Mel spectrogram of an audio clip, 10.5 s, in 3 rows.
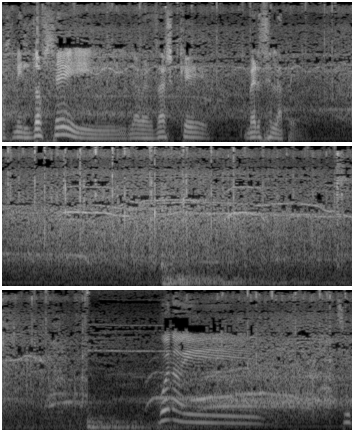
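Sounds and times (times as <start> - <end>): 
speech: 0.0 - 3.1, 8.6 - 9.8
audience applause: 0.0 - 10.4.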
